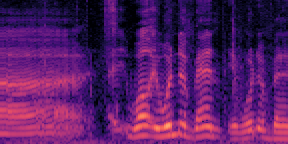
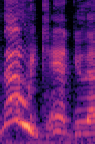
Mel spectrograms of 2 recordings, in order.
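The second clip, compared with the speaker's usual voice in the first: high, loud mock denial; sarcastic refusal; 11 semitones higher, 8 dB louder than usual. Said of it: "you don't get sarcasm at all".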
